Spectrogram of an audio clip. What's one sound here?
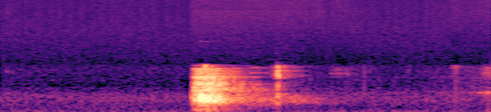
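A game character is stabbed with a sudden thud.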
